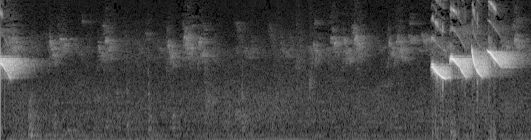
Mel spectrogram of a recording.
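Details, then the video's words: Green-winged saltator giving its "bom dia seu chico" song style near the end: a burst of four rich, downslurred whistles after a long stretch of faint, scattered chirps from other small birds. "canto trinca ferro bom dia seu chico"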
